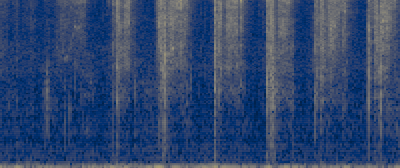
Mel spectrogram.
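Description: Large oracle cards with a matte, not-shiny finish being shuffled by hand: a run of irregular soft slaps and rustles of card on card.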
